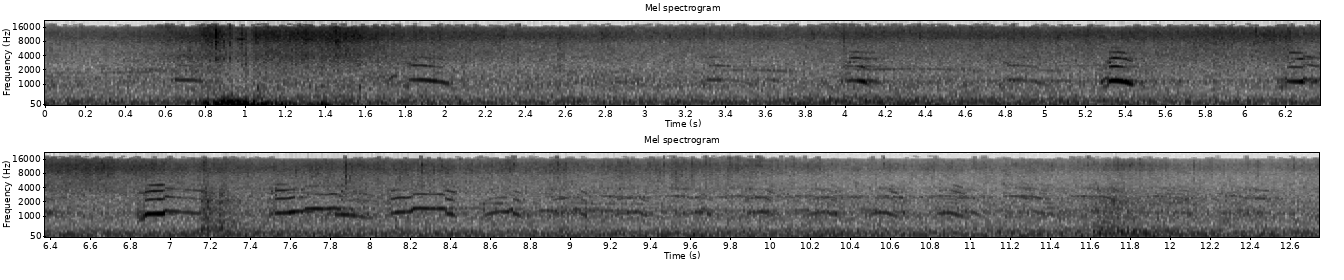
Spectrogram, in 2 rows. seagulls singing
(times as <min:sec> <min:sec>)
0:06.2 0:12.7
